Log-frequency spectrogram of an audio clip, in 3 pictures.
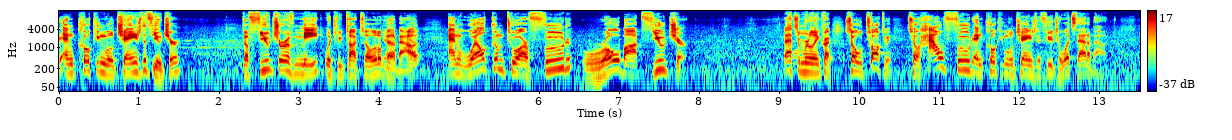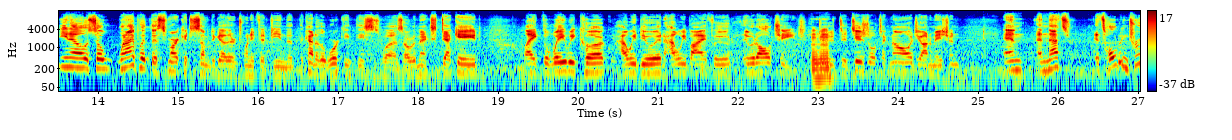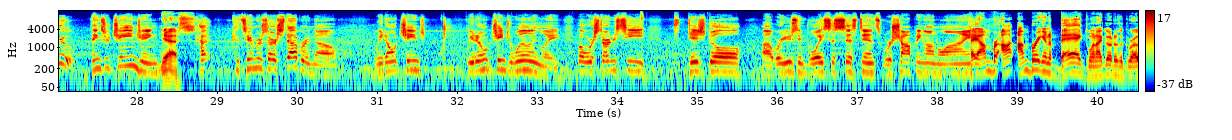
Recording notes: LIVE FROM CES IN LAS VEGAS. The buzz on the floor at CES.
